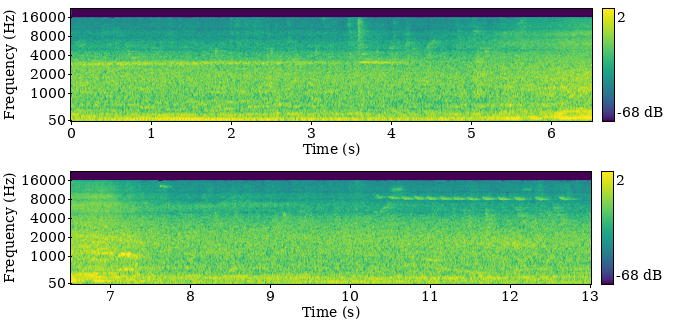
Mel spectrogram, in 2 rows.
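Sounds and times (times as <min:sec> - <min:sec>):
vehicle engine passing by: 0:04.2 - 0:10.2.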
